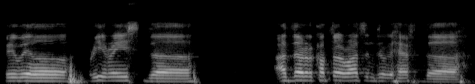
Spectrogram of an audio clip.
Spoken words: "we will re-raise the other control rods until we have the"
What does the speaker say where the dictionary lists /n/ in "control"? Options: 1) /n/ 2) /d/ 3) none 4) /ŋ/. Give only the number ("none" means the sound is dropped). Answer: 3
